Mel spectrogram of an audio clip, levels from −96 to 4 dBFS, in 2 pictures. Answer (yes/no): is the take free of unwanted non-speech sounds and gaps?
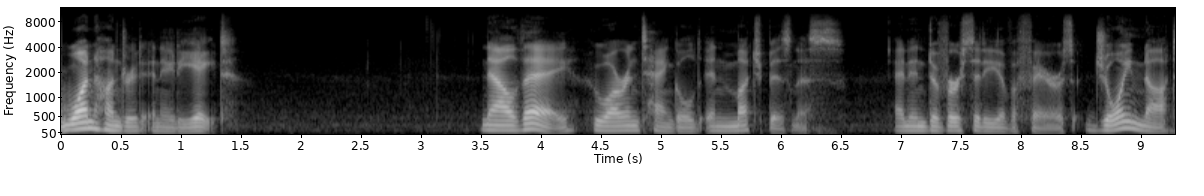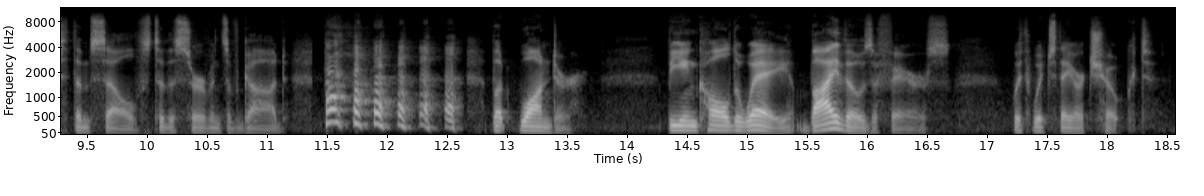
no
